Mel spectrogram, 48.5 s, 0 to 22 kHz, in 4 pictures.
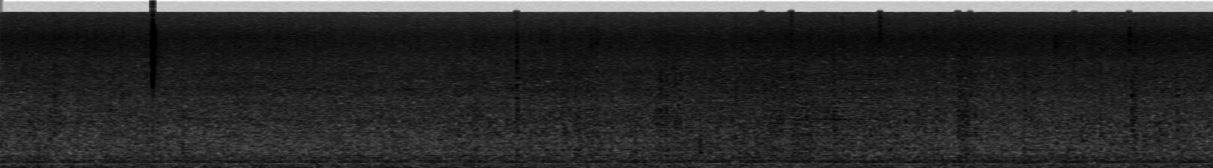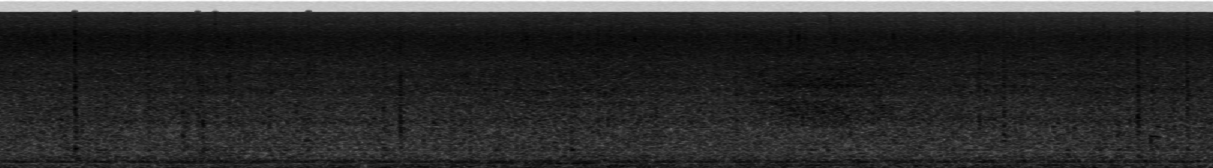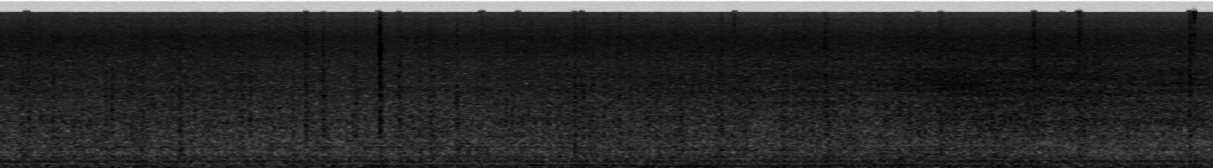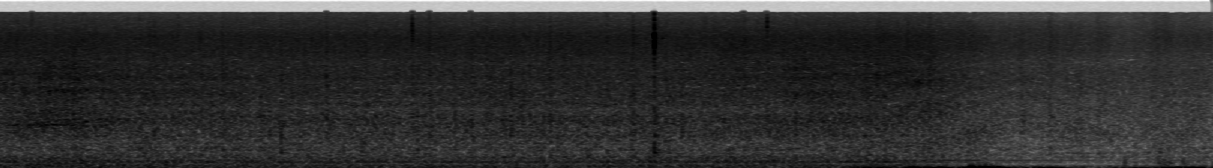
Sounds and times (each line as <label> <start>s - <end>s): heavy rain 0.0s - 48.5s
